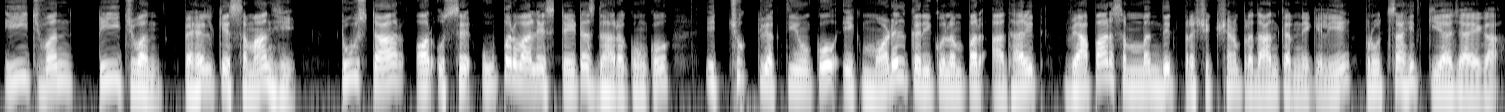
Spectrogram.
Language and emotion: Hindi, neutral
